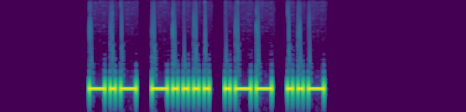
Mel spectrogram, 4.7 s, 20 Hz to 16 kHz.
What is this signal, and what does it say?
Morse code, heard as a keyed tone, about 22 wpm, 700 Hz. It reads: K6WU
